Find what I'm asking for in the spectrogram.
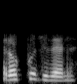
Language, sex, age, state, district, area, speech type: Odia, female, 30-45, Odisha, Balasore, rural, conversation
